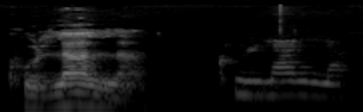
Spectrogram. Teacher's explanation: we have the accent on the penultimate syllable, on the second last syllable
